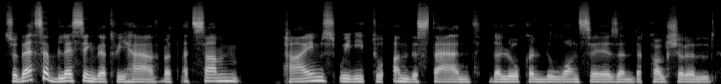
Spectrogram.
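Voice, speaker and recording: A man's voice: medium pitch, fairly even intonation, unhurried, a little mellow, dry recording. A middle-aged man originally from Egypt speaks as a podcast guest in a mid-range voice. He thinks aloud in a reflective way and circles back with restarts and fillers. The sound is dry and close, with no room around it. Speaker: guest, global brand marketing executive. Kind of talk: conversational podcast interview.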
